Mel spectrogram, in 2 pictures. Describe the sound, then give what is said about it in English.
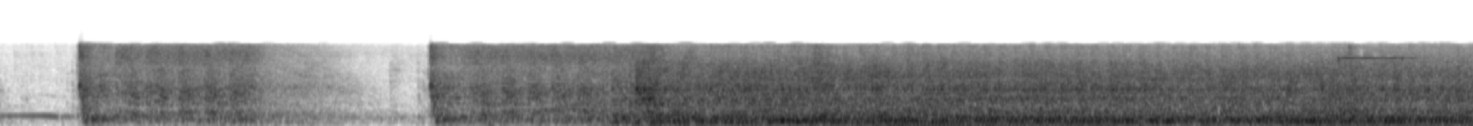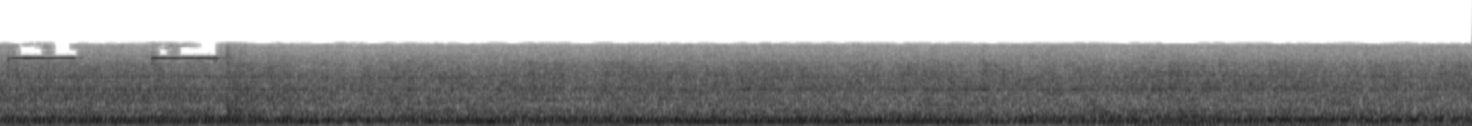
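A grandfather's tractor engine cranks and sputters briefly, dies out, then fires on a second try and settles into a loud, steady, low rumbling idle, heard alone. “This is the sound of my grandpa starting his tractor.”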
